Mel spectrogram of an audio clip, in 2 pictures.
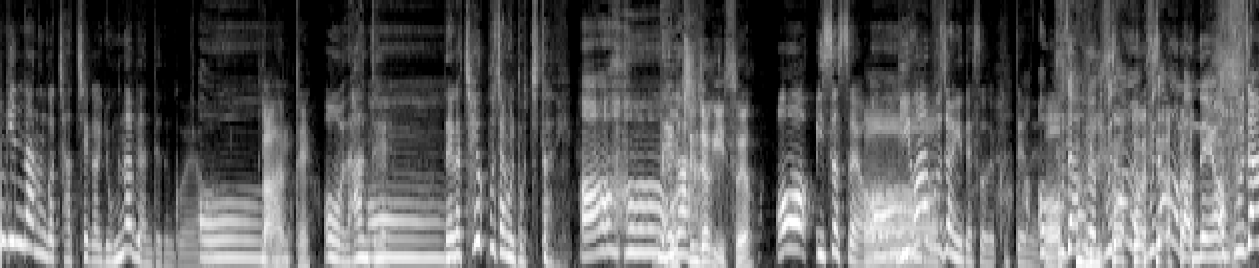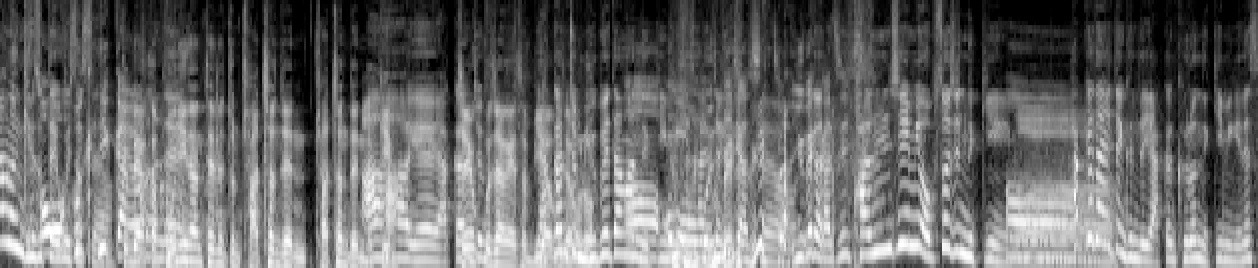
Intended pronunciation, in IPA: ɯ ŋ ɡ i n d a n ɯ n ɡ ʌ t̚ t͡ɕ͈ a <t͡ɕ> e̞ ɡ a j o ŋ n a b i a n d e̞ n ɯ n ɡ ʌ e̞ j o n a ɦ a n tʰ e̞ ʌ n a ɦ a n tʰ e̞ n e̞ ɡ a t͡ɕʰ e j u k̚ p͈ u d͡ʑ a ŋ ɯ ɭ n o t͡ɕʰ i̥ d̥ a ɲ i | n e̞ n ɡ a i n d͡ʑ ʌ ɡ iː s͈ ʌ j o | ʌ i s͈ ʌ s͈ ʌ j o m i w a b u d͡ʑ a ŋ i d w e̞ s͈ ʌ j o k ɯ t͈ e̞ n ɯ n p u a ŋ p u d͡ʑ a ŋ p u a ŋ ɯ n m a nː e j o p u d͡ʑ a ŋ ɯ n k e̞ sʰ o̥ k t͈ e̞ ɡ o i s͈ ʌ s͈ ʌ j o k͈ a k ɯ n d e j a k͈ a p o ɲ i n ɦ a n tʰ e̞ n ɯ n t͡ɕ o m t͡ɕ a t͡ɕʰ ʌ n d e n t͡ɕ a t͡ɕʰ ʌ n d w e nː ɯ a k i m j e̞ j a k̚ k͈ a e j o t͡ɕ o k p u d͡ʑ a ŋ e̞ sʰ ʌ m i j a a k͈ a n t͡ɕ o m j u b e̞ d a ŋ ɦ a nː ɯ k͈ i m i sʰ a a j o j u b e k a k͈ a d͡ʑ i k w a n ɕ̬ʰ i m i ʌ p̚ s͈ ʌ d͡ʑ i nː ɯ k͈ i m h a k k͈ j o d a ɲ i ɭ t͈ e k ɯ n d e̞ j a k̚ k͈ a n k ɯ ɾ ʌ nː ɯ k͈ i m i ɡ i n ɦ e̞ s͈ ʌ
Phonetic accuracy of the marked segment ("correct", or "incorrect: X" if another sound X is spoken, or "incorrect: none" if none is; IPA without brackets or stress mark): incorrect: t͡ɕʰ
